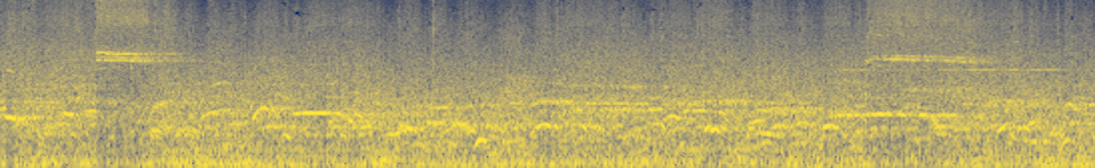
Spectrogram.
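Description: A referee blows a whistle in short shrill blasts.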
